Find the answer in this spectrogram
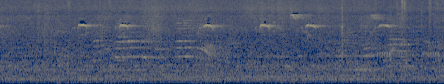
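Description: Quiet outdoor ambience with a bird repeating a short, high chirp about once a second, and a few fainter bird calls mixed in about two to three seconds in.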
